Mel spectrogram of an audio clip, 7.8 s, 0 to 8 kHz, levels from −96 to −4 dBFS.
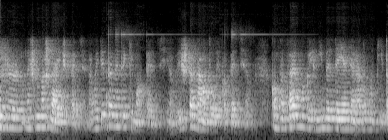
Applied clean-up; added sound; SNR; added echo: neural separator model SepFormer DNS4.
